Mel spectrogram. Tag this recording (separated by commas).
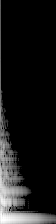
Tap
